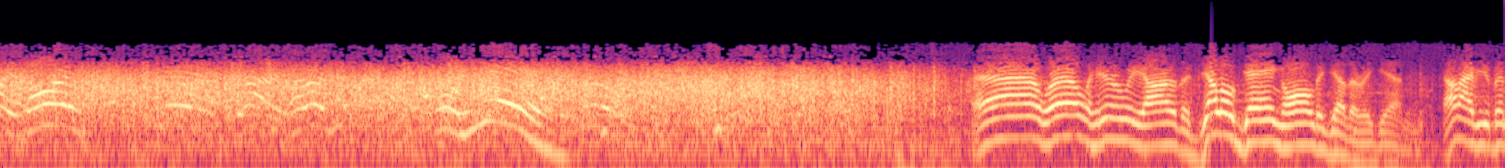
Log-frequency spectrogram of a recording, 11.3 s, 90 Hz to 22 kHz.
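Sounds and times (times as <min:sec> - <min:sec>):
studio audience applause: 0:00.0 - 0:08.2
speech: 0:08.1 - 0:11.2.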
